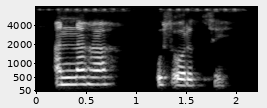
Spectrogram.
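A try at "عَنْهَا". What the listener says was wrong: انہا، انہا یعنی انہا، آپ زبر پڑھ رہی تھی. انا، انا کہہ رہی تھی. ان ہو، ان ہم، ان کا، انی، ان ہم، انا.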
